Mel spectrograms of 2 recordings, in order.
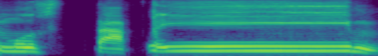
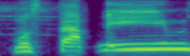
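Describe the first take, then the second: First: The vowel before the final 'm' is drawn out longer. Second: The vowel before the final 'm' is held briefly. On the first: The reading stops at this word. "থামলে মুস্তাকিম" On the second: The reading continues without a stop. "মুস্তাকিম ছিল"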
